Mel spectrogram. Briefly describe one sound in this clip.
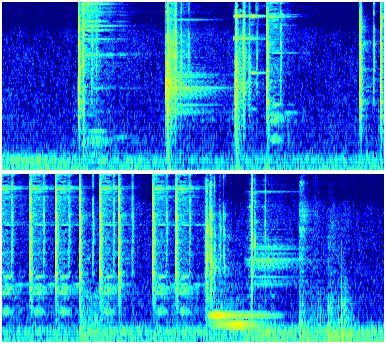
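Menu clicks tick in quick succession.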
